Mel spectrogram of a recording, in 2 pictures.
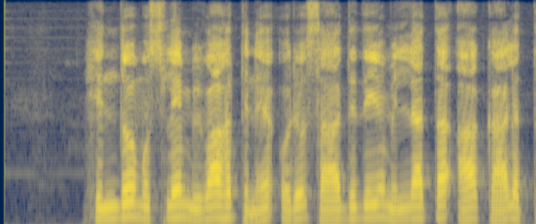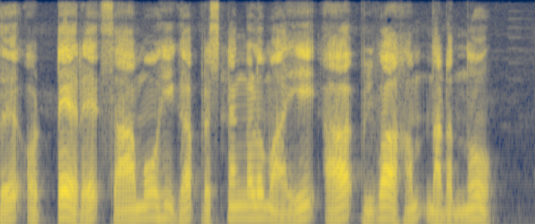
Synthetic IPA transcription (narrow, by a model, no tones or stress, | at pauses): hind̪umuslimʋiʋaːɦɐt̪ːinɨʔo̞ɾusaːd̪ʱjɐðjɐjumilːaːt̪ːɐʔaːkaːlɐt̪ːɨʔo̞ʈːe̞ːre̞saːmuːɦiɣɐprɐɕnɐŋːɐɭumaːjiaːʋiʋaːɦɐmnɐɽɐnːu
